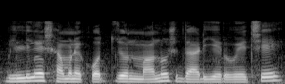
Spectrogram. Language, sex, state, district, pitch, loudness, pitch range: Bengali, male, West Bengal, Cooch Behar, 135 Hz, -15 LUFS, 120-160 Hz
